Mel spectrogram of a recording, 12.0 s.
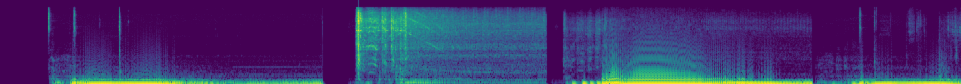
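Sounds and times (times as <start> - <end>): car engine starting and revving: 4.5 - 12.0.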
